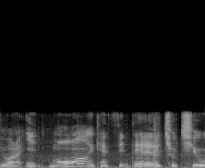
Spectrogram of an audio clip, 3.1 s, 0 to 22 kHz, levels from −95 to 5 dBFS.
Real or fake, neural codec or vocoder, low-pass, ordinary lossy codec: real; none; 7.2 kHz; none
